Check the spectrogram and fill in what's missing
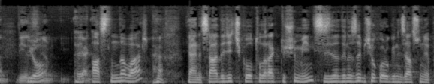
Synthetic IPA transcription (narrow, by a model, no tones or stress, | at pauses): d̪iejoɛaslˠɯnd̪avaɾ̥jaːnisaːd̪e̞d͡ʒɛt͡ʃʰɯ̥kʰɯot̪ʰolˠaɾak̚d̪yʃynmejinsizinad̪ɯːnɯzd̪abit͡ʃʰo̞ko̞ɾɡanizasjonjapɯ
